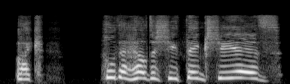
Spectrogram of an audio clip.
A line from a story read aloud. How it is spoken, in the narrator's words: She shouts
